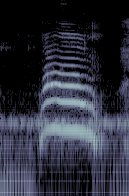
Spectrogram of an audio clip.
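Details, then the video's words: Angry house cat George, unhappy with the young kitten Milo stealing his tuna, gives a short loud harmonic-rich yowl of under a second, level in pitch and falling at the end, with a steady low hum beneath. "George meets Milo"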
